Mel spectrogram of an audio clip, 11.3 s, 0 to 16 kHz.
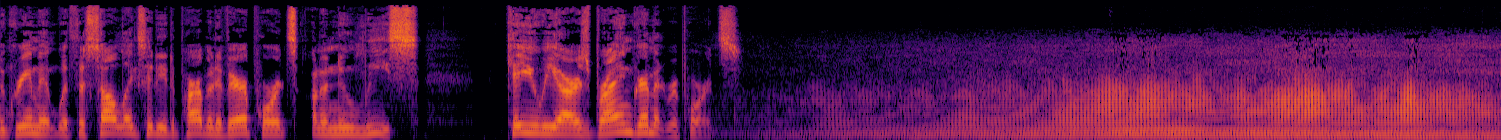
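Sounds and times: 
speech: 0.0 - 5.6
small single-engine airplane taking off at a regional airport: 5.1 - 11.2.

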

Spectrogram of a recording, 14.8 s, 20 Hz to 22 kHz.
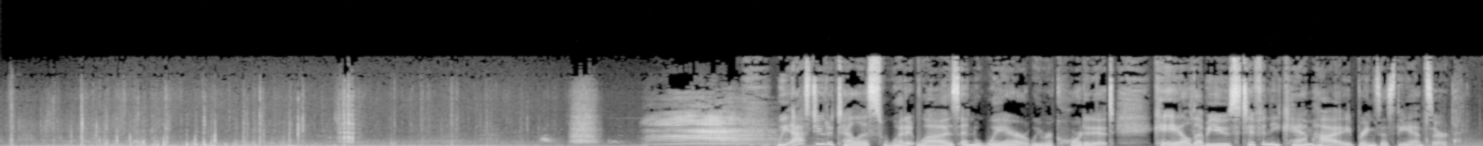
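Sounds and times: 
footsteps crunching through dry grass walking uphill at Horse Hill in Mill Valley California: 0.0 - 5.7
horse snorting in pasture: 5.4 - 8.0
horse whinnying in pasture: 5.7 - 8.0
speech: 7.8 - 14.8.

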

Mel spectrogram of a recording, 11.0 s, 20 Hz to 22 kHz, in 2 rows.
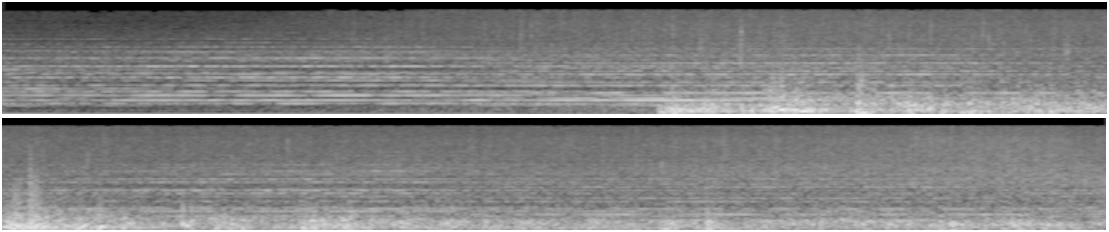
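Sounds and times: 
heavy rain pouring down: 0.8 - 11.0
thunder rumbling with sharper cracks: 2.4 - 11.0.

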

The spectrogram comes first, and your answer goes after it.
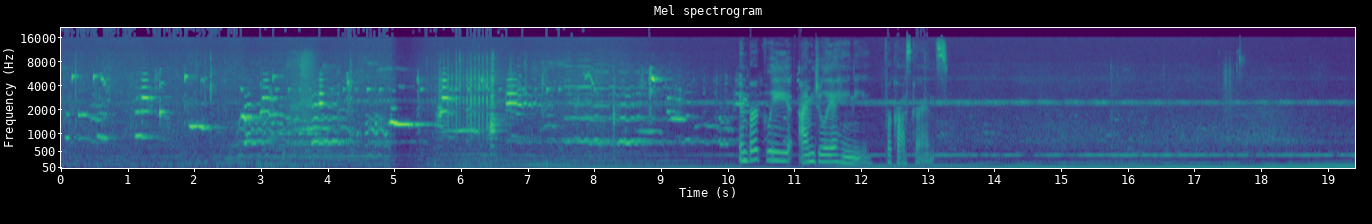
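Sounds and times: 
bird whistling and chirping: 0.0 - 11.2
sustained instrumental tones: 0.0 - 19.4
speech: 10.2 - 13.3.

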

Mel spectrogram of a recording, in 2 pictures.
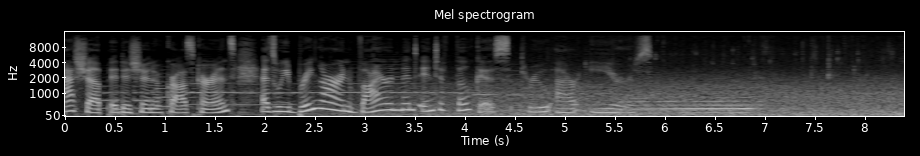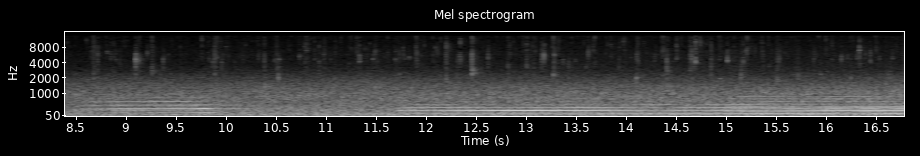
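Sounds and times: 
long low droning foghorn tones: 0.0 - 16.7
speech: 0.1 - 6.4
dripping tap: 3.4 - 16.7.

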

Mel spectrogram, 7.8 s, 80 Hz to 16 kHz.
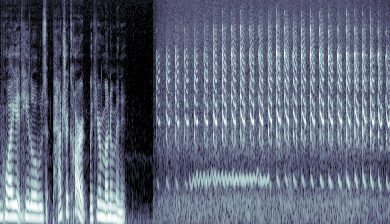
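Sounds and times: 
speech: 0.0 - 3.2
great frigatebird calling: 3.1 - 7.8
low wavering whistle: 3.7 - 5.7.

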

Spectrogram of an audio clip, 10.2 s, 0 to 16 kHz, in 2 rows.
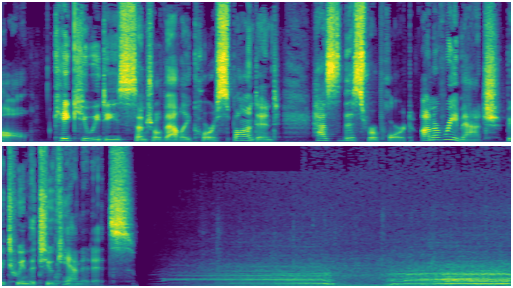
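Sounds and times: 
speech: 0.0 - 6.5
cattle mooing at a livestock auction: 6.7 - 10.1.

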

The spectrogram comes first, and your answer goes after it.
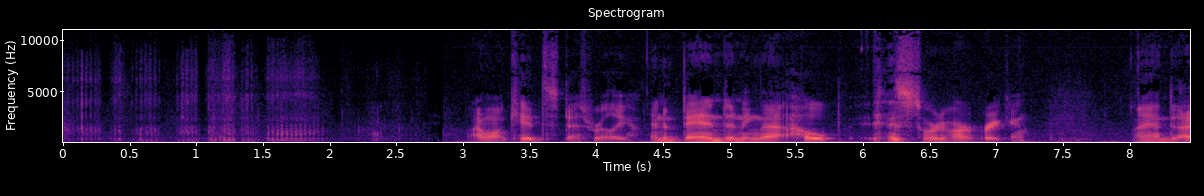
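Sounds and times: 
cat purring while being held: 0.0 - 2.8
speech: 3.1 - 7.4, 8.0 - 8.4.

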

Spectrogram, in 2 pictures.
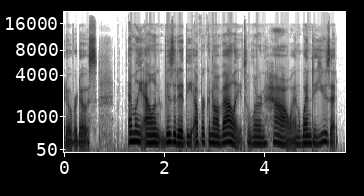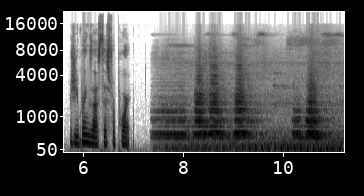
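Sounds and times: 
speech: 0.0 - 7.1
train horn blaring a sustained chord-like tone: 7.4 - 11.2.

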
